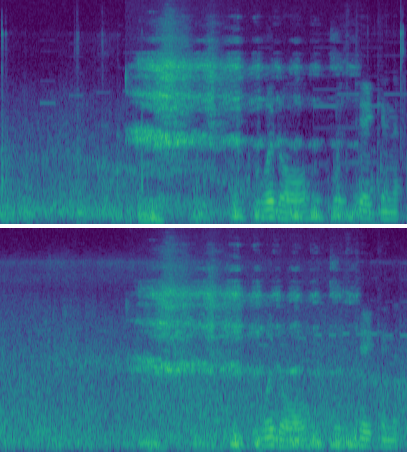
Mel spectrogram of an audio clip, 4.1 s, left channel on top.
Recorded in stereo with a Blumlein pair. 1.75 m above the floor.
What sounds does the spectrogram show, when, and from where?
1.2 s laughter: 35° left, 1.0 m; by 3.6 s 45° right, 1.7 m
2.6 s a man speaking: 5° right, 0.5 m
